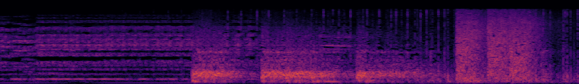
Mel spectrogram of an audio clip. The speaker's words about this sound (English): Watch the rifle flashes. Now they've stopped shooting.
